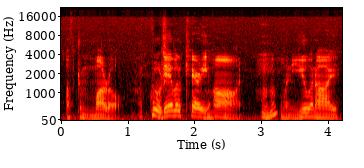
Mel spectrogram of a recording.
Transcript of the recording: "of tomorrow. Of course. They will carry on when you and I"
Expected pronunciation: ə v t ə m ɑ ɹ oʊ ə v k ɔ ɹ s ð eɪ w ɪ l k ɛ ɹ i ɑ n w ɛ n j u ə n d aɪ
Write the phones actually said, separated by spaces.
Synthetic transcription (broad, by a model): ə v t ə m ɑ ɹ oʊ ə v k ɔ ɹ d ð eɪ w ɪ l k ɛ ɹ i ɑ n w ɛ n j u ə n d aɪ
